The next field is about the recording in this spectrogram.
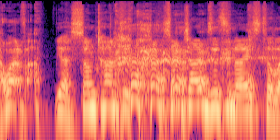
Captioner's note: chuckles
